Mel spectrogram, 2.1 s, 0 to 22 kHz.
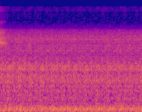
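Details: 2001 Ford E350 van, 7.3L Powerstroke diesel, after a starter replacement following repeated drained batteries and a suspected bad starter: steady, even low diesel clatter at idle with no misses, knocks or surging.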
